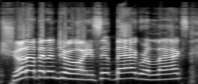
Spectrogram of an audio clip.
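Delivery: loud, high mock snap back; cheeky loud brush-off; brash retort. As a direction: tell the prude off with relish. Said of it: "then you're just like".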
